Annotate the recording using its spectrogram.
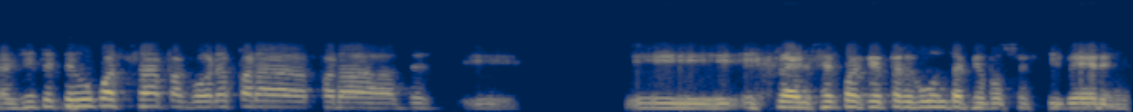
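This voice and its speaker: This man's voice sits at a high pitch with ordinary pitch variation. He speaks at a moderate pace. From Ecuador. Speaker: software company clinical director. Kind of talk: live webinar chat. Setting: video call. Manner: halting.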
